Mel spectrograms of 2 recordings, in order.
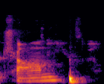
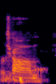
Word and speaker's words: Cham: Mustafa Cham, or Chom, told me how to pronounce that earlier. Chom.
